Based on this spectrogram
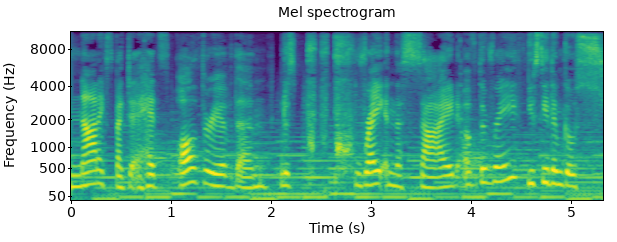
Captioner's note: imitates missiles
